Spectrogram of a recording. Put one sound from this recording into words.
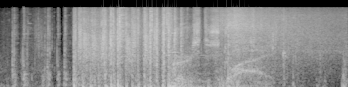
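A rifle fires a loud shot that echoes outdoors.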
